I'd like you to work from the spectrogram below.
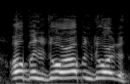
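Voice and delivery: very high, loud repeated demand; demanding yell. Retold or imitated. Host banging on fighter's penthouse door, shouting. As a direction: yell through a locked door.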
